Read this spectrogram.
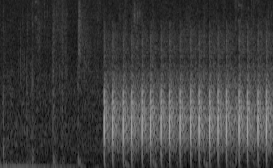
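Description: Quick footsteps patter in a steady rhythm.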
